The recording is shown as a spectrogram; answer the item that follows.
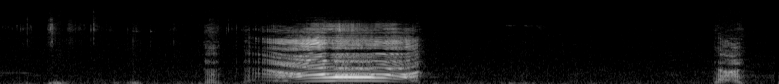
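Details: A red deer stag in the upper Verdon gives one deep, hoarse rutting bellow that swells and fades over about two seconds.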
